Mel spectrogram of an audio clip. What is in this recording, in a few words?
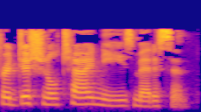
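"Traditional Chinese Medicine", English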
